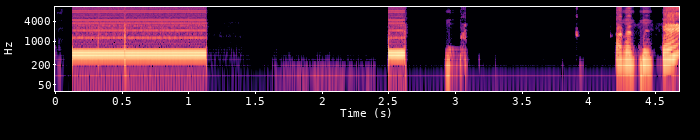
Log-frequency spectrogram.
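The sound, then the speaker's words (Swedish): An outgoing phone call to a hair salon in Karlstad rings: one long steady tone of about a second, a pause, then a short second burst, followed by a voice answering on the line. “Och ringer till en frisörsalong i Karlstad.”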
